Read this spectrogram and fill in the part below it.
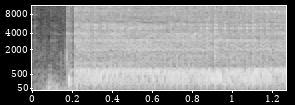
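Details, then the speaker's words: Nitro RC engine, needle two turns out from base setting: bursts into a loud high-pitched buzz and holds briefly; catches because mixture is too rich, not a fault, only the setting. "straight away start look at the exhaust oh and she caught because she's too rich so if this happens it doesn't mean anything is wrong with your car your setting is just wrong"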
